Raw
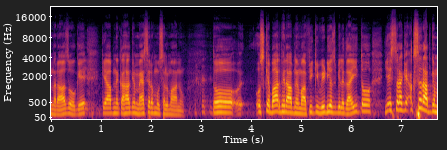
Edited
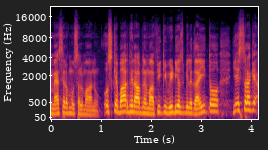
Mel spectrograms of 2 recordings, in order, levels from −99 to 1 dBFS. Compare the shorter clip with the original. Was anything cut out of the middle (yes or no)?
yes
